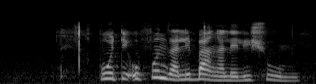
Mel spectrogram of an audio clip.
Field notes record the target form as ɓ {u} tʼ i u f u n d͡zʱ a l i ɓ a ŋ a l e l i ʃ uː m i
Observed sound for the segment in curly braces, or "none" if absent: u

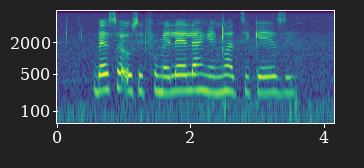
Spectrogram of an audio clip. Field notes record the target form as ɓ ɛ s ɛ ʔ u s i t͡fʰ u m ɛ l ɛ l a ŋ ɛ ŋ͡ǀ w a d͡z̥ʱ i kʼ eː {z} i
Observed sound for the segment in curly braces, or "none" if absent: z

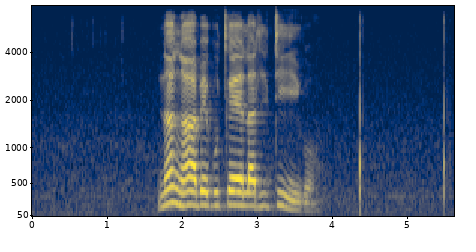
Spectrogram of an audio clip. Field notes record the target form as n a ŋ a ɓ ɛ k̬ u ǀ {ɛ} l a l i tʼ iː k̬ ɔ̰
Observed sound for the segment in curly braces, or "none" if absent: ɛ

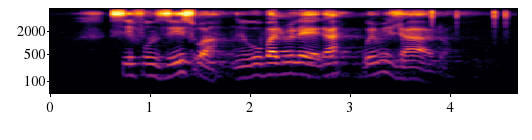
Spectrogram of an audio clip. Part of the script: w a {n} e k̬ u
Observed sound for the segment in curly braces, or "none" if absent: ŋ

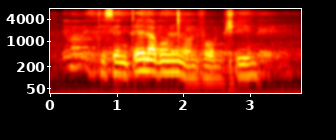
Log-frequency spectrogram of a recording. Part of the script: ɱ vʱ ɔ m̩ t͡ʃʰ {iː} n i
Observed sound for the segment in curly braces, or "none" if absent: iː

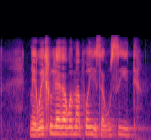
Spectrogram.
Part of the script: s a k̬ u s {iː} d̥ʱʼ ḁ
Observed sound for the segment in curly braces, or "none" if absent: iː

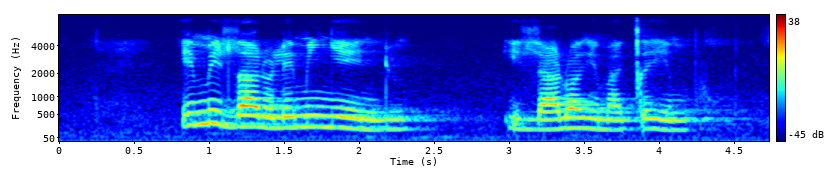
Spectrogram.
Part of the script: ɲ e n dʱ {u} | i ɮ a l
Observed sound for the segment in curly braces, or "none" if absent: u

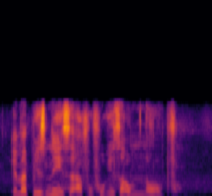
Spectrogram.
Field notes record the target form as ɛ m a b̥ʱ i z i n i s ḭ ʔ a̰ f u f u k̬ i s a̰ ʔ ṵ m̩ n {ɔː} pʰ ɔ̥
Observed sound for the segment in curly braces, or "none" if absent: ɔː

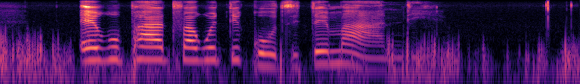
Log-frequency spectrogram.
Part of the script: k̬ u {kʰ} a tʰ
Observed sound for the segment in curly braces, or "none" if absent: pʰ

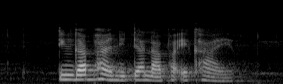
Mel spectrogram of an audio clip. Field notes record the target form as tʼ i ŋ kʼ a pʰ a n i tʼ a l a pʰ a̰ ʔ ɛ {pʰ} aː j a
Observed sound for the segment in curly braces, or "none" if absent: kʰ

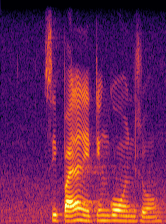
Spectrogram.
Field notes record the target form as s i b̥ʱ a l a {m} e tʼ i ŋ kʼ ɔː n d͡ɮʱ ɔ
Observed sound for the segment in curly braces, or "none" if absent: n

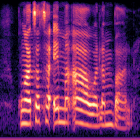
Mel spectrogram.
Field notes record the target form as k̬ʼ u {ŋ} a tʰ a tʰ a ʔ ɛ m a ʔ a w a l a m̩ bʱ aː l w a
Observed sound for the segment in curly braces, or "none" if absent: ŋ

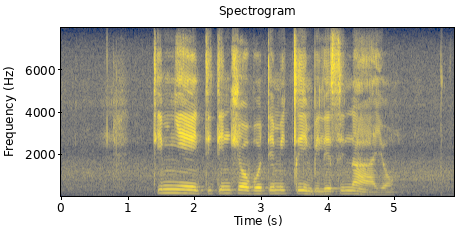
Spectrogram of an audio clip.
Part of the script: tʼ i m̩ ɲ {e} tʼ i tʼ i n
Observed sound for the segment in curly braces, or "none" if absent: e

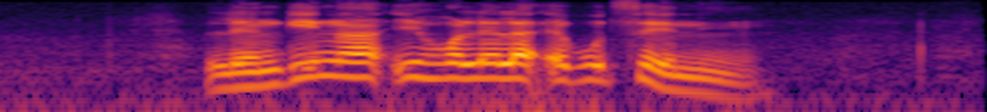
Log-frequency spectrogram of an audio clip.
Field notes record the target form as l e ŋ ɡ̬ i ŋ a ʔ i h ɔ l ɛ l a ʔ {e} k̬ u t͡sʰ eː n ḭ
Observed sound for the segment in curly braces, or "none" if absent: e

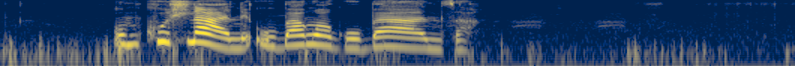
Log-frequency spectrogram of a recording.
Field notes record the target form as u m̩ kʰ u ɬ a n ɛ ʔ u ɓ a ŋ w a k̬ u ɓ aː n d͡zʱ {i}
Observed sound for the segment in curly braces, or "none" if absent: a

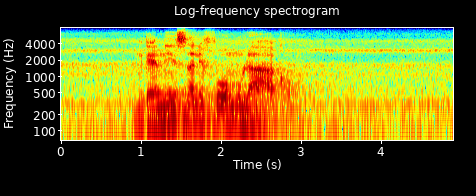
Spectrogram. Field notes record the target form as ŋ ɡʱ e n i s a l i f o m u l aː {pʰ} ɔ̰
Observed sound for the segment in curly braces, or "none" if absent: kʰ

